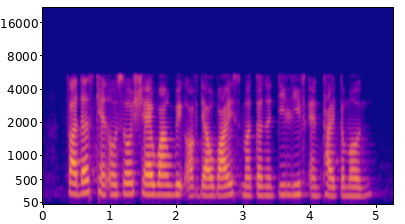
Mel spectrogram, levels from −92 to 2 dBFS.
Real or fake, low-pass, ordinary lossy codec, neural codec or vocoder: real; 5.4 kHz; Opus, 64 kbps; none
